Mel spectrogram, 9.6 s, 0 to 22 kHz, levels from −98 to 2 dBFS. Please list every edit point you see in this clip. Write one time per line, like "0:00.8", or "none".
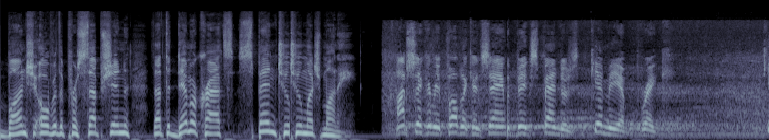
0:03.6
0:05.1
0:06.3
